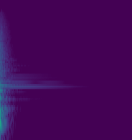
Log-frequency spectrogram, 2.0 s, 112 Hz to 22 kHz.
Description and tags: This sample pack contains 109 samples of a Ludwig Accent Combo 14x6 snare drum played by drummer Kent Breckner and recorded with eight different microphones and multiple velocity layers. For each microphone there are ten velocity layers but in addition there is a ‘combi’ set which is a mixture of my three favorite mics with ten velocity layers and a ‘special’ set featuring those three mics with some processing and nineteen velocity layers, the even-numbered ones being interpolated. The microphones used were a Shure SM57, a Beyer Dynamic M201, a Josephson e22s, a Josephson C42, a Neumann TLM103, an Electrovoice RE20, an Electrovoice ND868 and an Audio Technica Pro37R. Placement of mic varied according to sensitivity and polar pattern. Preamps used were NPNG and Millennia Media and all sources were recorded directly to Pro Tools through Frontier Design Group and Digidesign converters. Final editing and processing was carried out in Cool Edit Pro.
